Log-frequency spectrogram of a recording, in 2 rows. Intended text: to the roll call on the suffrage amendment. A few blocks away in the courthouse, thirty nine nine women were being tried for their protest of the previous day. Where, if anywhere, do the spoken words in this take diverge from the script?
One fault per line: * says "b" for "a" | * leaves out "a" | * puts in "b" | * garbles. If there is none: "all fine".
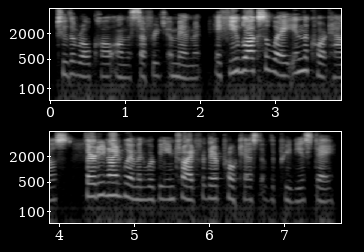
* leaves out "nine"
